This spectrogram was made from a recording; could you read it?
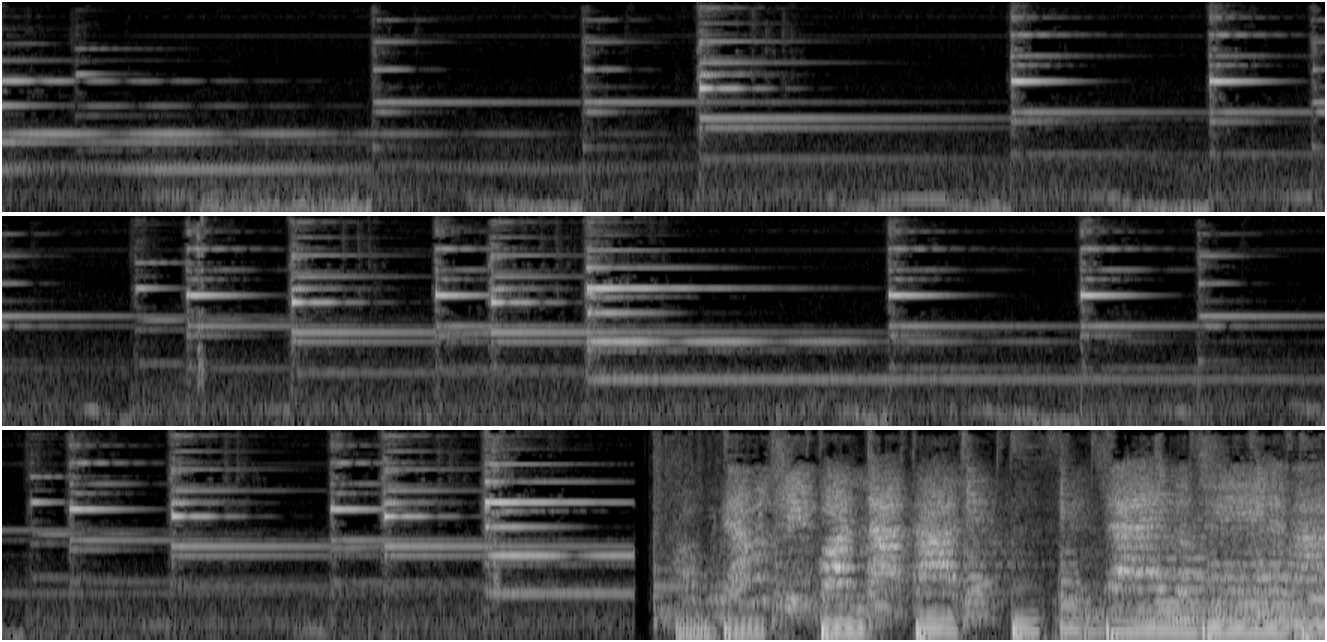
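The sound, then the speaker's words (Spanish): A melodic sequence of struck bells rings out in a carillon tune, bright tones with long decaying overtones, followed near the end by a louder, denser burst of music. “Le vamos a despedir con un carrillón. ¿Me parece bien? Sí, es música de campanas.”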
